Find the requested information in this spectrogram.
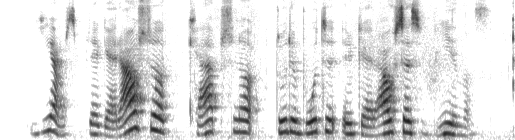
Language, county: Lithuanian, Vilnius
